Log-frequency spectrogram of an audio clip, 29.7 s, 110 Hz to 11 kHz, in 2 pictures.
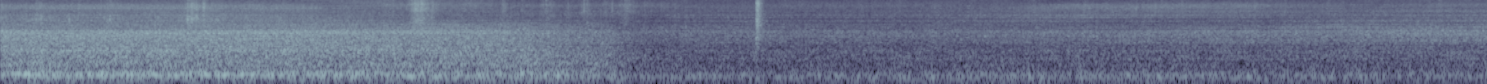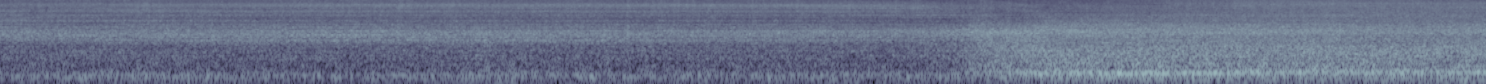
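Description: Cabin noise of an E4 series double-decker Shinkansen running at speed: a steady rumble with a low hum. It falls quieter about six seconds in as the train leaves a tunnel, and rises again near the end as it enters another.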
